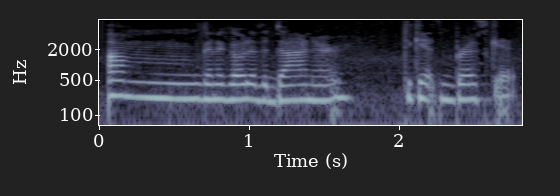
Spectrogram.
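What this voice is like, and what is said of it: Put-on Southern belle accent. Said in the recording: “In your Texas Bell accent. ... Southern Bell. ... That's good. That's really good. ... It was more Alabama than Texas.”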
